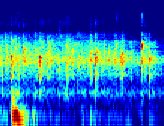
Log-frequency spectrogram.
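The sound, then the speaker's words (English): A church audience applauds the church board, with many overlapping hand claps forming a dense, even wash of sound that stays at a moderate level for a couple of seconds, with no voices. “Give them all a great big applause.”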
